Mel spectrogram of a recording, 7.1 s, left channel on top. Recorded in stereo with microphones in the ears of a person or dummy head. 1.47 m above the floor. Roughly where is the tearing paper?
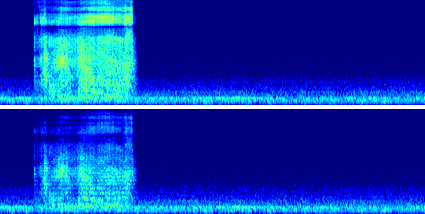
Left.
